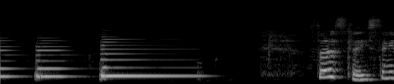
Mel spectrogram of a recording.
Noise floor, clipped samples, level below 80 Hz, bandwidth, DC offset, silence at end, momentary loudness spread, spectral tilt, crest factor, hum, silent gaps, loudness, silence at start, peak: -65 dBFS; under 0.1%; under -90 dBFS; 9.6 kHz; under 0.1%; 0 s; 16 LU; -4.5 dB/octave; 16 dB; none; none; -31 LUFS; 0 s; -16 dBFS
